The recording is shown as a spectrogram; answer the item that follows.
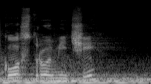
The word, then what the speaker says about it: костромичи: Костромичи. Костромичи, да. Костромичи. Не костромчане. Костромич, костромичка, костромичи. И нужно на О ударение сделать обязательно.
